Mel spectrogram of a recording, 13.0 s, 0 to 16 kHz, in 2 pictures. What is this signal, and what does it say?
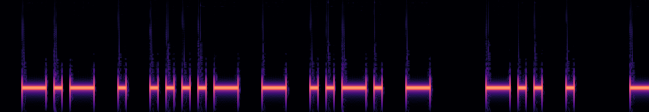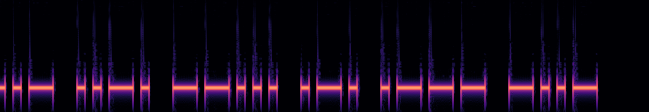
Morse code, heard as a keyed tone, about 16 wpm, 700 Hz. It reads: KE4TFT DE KF7RJX
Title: USA Callsign DE Callsign - 6 Characters - 15wpm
